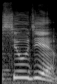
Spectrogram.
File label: "xiu1jian4", Chinese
